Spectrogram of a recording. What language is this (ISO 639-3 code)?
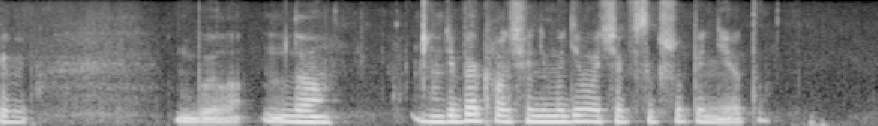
rus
